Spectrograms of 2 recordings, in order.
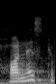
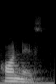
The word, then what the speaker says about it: honest: लेकिन अगर आप इसको हॉनेस्ट पढ़ते हैं तो हॉनेस्ट पढ़ेंगे तो ह आएगा, जबकि ये हॉनेस्ट इसका उच्चारण नहीं होता है। इसका सही उच्चारण है ऑनेस्ट।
